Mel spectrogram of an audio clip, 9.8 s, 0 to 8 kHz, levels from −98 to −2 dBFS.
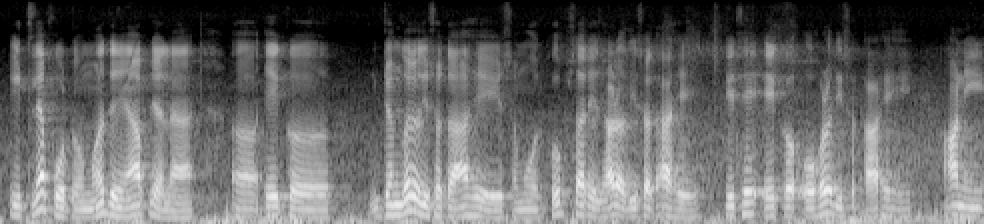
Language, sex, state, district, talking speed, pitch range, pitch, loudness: Marathi, male, Maharashtra, Sindhudurg, 120 wpm, 100-125 Hz, 110 Hz, -17 LUFS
